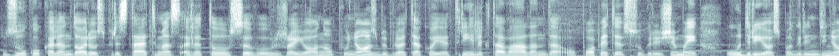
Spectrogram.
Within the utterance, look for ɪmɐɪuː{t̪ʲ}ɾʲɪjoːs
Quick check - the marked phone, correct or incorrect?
incorrect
